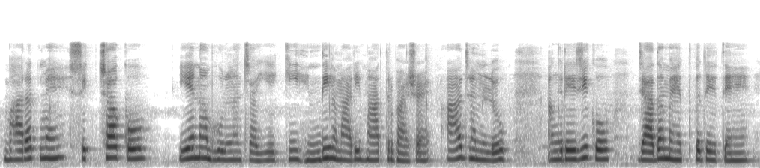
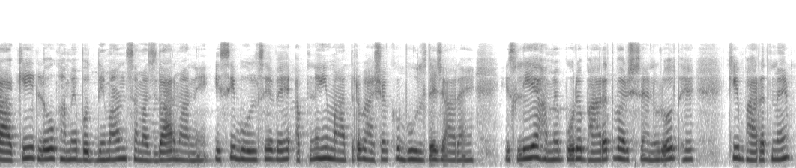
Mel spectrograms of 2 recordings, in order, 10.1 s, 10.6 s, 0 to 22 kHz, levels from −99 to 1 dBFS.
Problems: constant background noise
